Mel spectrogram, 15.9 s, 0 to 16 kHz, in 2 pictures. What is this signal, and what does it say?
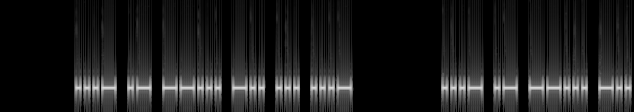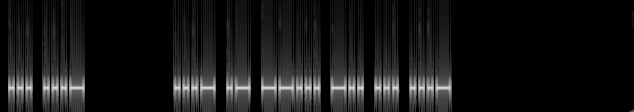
Morse code, heard as a keyed tone, about 22 wpm, 700 Hz. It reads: VA7DSV VA7DSV VA7DSV
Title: DXCC-100 Call Signs - 6 Characters - Repeated 3x - 22wpm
